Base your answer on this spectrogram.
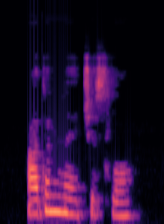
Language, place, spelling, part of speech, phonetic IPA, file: Russian, Saint Petersburg, атомное число, noun, [ˈatəmnəjə t͡ɕɪsˈɫo], LL-Q7737 (rus)-атомное число.wav
- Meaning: atomic number (number of protons)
